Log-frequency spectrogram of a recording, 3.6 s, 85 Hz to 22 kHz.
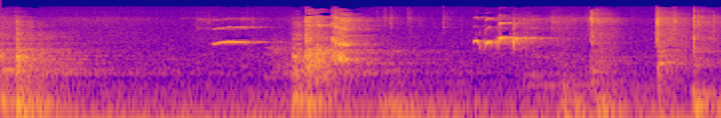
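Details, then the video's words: Loud calling from a lovebird pair while kissing or trading food: short clear whistled chirps, some with a bright overtone, alternating with scratchy rasping bursts. "Gli inseparabili | 20minutes Love birds Sound"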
